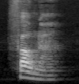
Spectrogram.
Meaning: 1. fauna, the animal life inhabiting an area 2. a book describing the animal life in a region
- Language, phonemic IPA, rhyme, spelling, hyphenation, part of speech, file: Dutch, /ˈfɑu̯.naː/, -ɑu̯naː, fauna, fau‧na, noun, Nl-fauna.ogg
